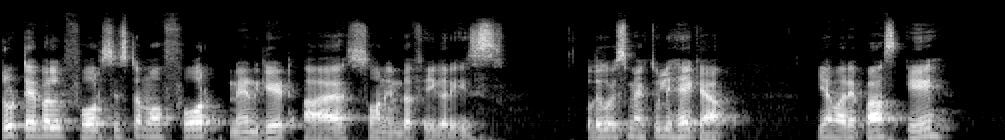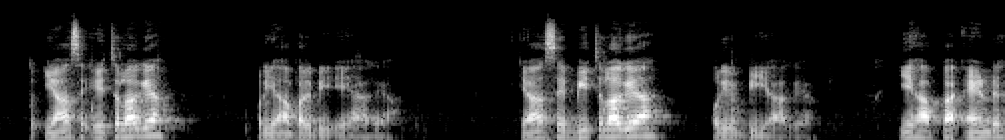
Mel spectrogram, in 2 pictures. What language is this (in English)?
Hindi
